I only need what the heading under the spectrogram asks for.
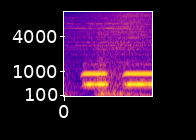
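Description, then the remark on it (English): A steam train whistle sounds two blasts, each a steady two-note chord, the second following after a short gap, over a low rumbling background with no talking. “Gordon wheezed his steam loudly.”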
